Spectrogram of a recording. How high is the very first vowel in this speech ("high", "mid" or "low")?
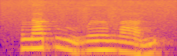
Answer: low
